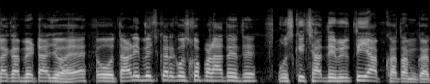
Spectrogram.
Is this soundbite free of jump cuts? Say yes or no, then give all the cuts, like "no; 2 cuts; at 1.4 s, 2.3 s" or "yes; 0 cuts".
no; 2 cuts; at 1.0 s, 2.7 s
